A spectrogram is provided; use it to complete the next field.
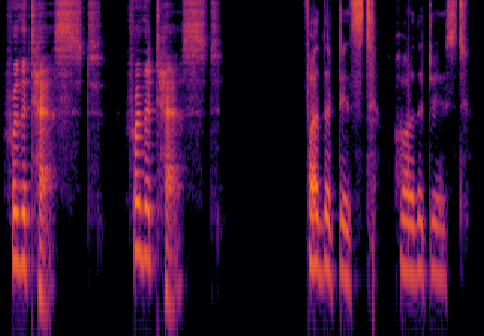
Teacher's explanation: we have to start high because it's the beginning of a phrase so we'll make that high but then when we get to test we'll make that low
